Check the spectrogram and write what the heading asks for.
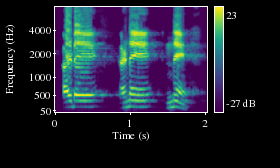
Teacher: जो पांचवें अक्षर है इनका उच्चारण स्थान जो है वो नासिका की सहायता से होता है।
